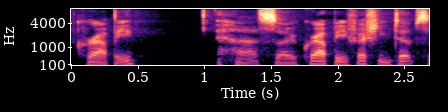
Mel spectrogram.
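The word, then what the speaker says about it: crappie: And right at the top here is um well I want to say crappy fishing tips, but I'm pretty sure that's pronounced crappy.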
